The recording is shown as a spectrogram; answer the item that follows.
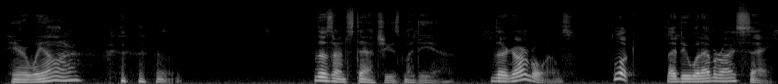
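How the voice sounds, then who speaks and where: A man's voice: medium pitch, big pitch swings, slow pace, pauses often, darkish tone. A man playing a lovesick young witch shopkeeper in a scripted ASMR roleplay, theatrical and coaxing in a playful way. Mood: smug, affectionate. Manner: theatrical, coaxing, playful, stammers when pleading.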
